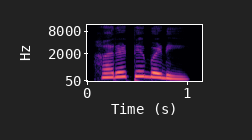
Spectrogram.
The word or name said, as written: ಹರಟೆಬಡಿ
